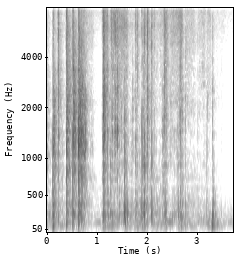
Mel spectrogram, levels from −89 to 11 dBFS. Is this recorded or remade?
recorded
